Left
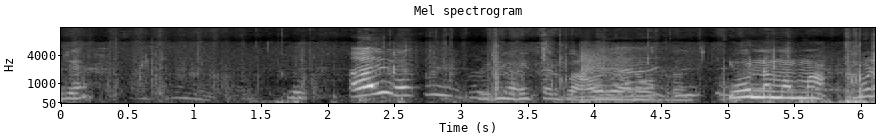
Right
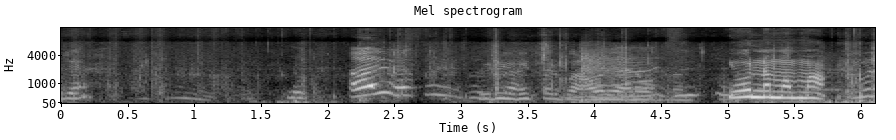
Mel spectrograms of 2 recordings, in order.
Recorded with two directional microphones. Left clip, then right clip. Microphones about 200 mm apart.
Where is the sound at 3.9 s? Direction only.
30° left (ahead or behind).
